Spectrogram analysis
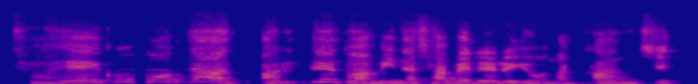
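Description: A woman's voice: a little high, animated, fast talker, fairly bright tone, lo-fi sound. A woman hosting a podcast interview in casual chat, often nodding along with short agreements and laughing. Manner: frequent nodding backchannels and laughter. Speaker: podcast host, ICU nurse.

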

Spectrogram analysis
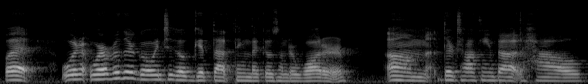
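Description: Low-voiced young woman rambling casually. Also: normal speed, a little mellow. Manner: rambling, many fillers, gushing asides. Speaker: show recap vlogger. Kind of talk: casual chat.

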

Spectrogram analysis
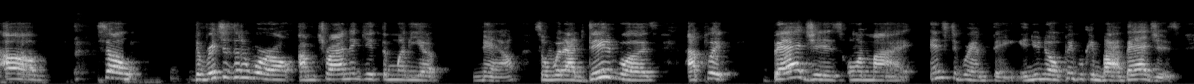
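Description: Her voice sits a little high and she speaks at a measured pace. As a guest singer in a relaxed interview, she spins stories, performs quotes and laughs a lot, heard through dull, lo-fi live stream audio.

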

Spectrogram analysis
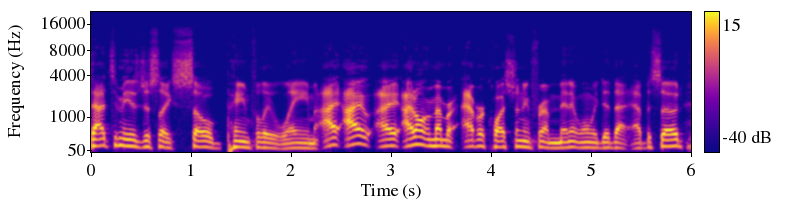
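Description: A man's voice: medium pitch, fast, fairly bright tone, no room sound, clean studio sound. A man hosting a podcast, talking in long rambling, emphatic stretches. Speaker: podcast host. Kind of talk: casual chat.

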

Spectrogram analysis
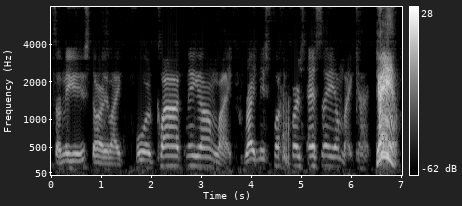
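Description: Animated young man telling a story. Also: on the high side, unhurried. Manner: animated, laughing, heavy slang and swearing. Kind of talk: casual storytelling chat.

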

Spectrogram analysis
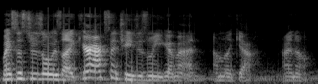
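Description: A young woman from Puerto Rico who grew up in Florida hosts a casual livestream, answering viewers' comments on her phone. She is blunt and candid, swears freely and says "like" constantly, in a mid-range, pushed and bright voice with lively intonation and a quick pace. Slight background noise is present.

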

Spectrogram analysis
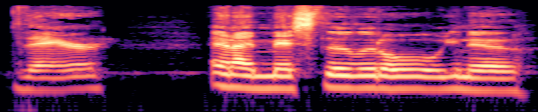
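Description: A man in a casual podcast chat, talking in a relaxed, drawn-out, joking way. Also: on the high side, smooth.

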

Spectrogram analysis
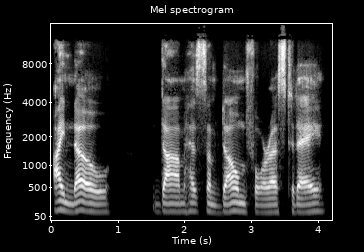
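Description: A man hosting a casual sports podcast, playful and quick to laugh. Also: on the low side, little pitch movement, dry recording. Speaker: podcast host. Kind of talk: casual chat.

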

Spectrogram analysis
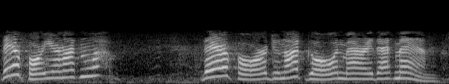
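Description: An actress in a 1940s radio drama playing a blunt, spirited young tomboy who wants to write, with an emphatic, plain-spoken way. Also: female voice, high voice, animated, normal speed. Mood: bossy, teasing. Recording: old lo-fi radio recording, music behind.

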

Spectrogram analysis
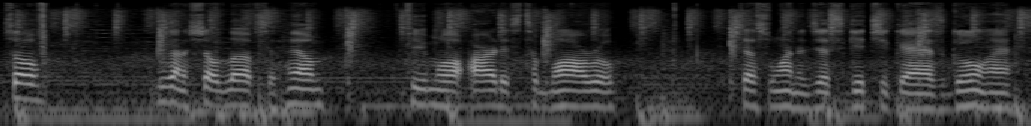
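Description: A man with a mid-range voice and flat delivery hosts a casual motivational podcast at a moderate pace. Swearing and repetition give his points emphasis. A face mask slightly muffles him at the close mic, with music in the background.

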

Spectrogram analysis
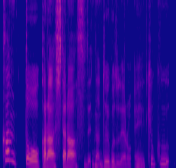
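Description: A woman's voice: medium pitch, huge pitch swings, vocal fry, dark tone, no echo. Osaka lady radio host, jokey and brash, voice jumps all over, dry close studio sound. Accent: Osaka Japanese. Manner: brash, joking, quick to laugh. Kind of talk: live radio chat.

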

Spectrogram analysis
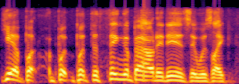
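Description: A young man, a touring musician appearing as a podcast guest, rambles through tour stories in casual chat, profane and full of fillers and restarts. His voice is fairly high and quick, and the recording is muffled with no room sound.

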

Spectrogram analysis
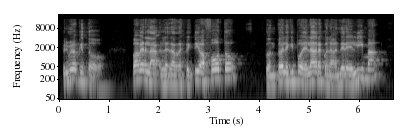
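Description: Speaking fairly quickly with lively intonation, this Peruvian host pokes fun at rival fans on his football podcast. He reads viewer comments aloud with an easy, mocking edge, his voice sitting a little high for a man.

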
